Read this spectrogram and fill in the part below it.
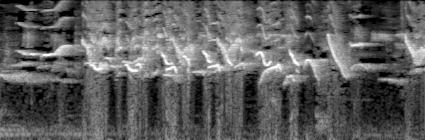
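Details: Oriental magpie-robin song for training other birds: after a faint low hum, a dense stream of sweet slurred whistles and quick rising and falling notes, unbroken to the end.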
